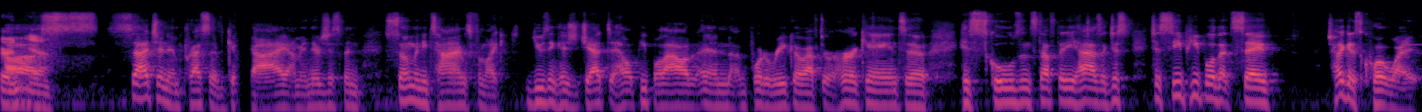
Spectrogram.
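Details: Adult male with residual r/w substitution (rhotacism), treated with speech therapy throughout elementary school and now largely corrected; a brief slip heard on an r-word.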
